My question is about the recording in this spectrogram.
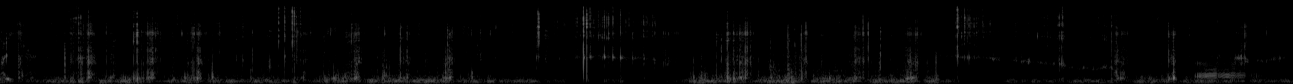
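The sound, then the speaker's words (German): Crisp crunching and chewing of popcorn, a rapid irregular series of bright crackles and mouth sounds filling the whole stretch, with some breathy voice noises mixed in. “Es folgt ASMR Popcorn in 3, 2, 1.”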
